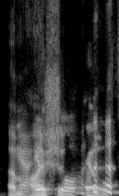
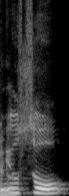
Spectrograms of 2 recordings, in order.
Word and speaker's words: eu sou: Eu show. Eu show. Oh, okay, El show. Yeah, and the people there, they pronounce it eu show instead of eu sou.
